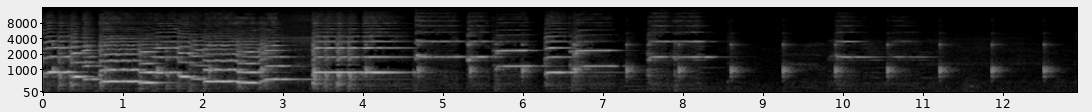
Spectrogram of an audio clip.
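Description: Cello being bowed in fast running passages, then single notes with gaps between them, growing shorter and sparser in the second half.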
